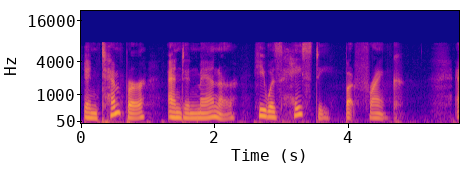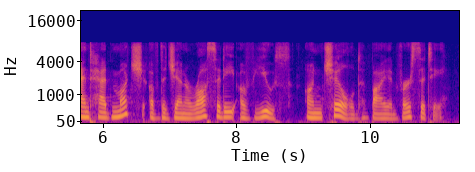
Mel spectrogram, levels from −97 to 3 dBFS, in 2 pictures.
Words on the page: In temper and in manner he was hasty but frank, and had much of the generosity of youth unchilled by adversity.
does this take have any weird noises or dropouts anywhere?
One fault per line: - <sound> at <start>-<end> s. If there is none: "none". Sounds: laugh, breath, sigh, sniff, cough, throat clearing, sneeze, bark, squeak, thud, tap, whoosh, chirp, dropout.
none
